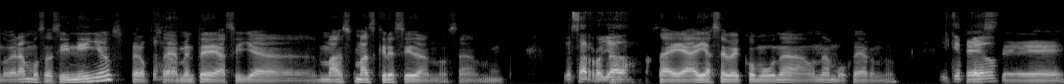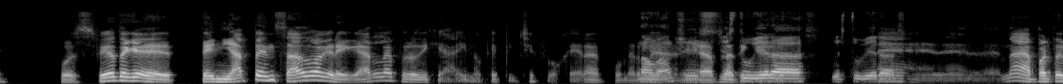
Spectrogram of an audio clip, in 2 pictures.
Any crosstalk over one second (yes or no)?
yes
